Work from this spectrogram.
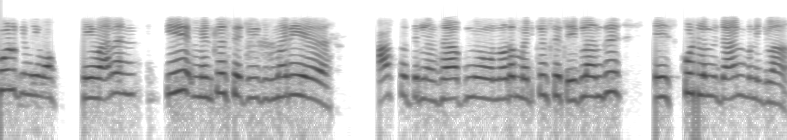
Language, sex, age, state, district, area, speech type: Tamil, male, 18-30, Tamil Nadu, Tiruchirappalli, rural, conversation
